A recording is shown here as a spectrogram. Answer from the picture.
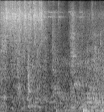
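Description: Pump-action water gun, pumped hard, firing a high-pressure jet of water that hisses and splashes for about a second, then stops.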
